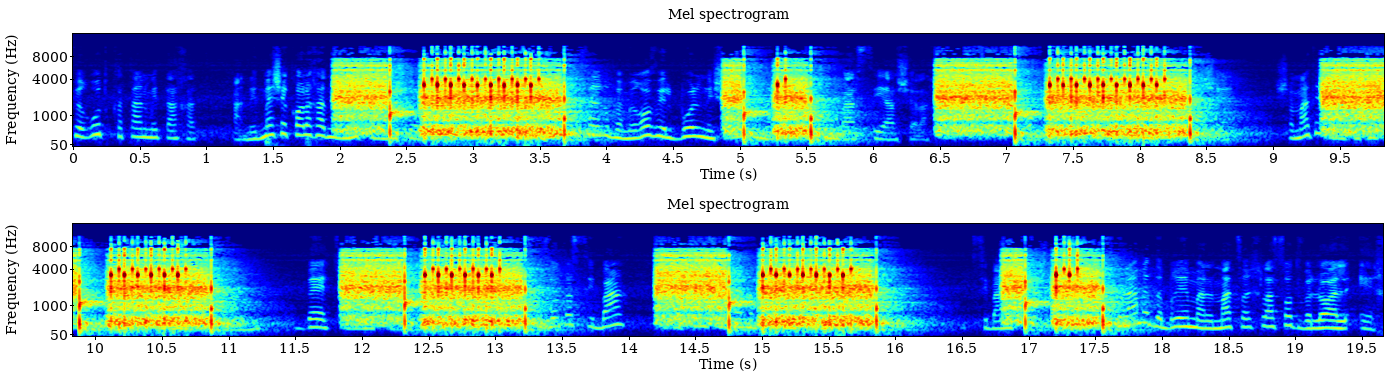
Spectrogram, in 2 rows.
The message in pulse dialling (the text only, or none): 9 1 9 6 6 7 2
